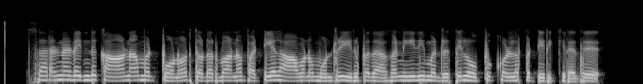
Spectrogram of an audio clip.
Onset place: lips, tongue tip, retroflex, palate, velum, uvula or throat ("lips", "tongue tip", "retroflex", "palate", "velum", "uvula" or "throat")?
tongue tip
